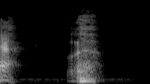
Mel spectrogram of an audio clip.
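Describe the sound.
Someone clears their throat twice, a short harsh burst followed by a longer, rougher rasp, with silence between and no talk.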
